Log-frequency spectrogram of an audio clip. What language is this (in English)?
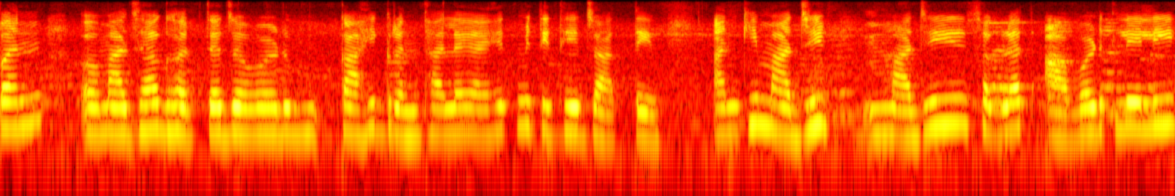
Marathi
